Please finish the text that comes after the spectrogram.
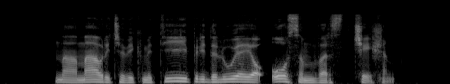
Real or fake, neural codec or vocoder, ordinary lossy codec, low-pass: real; none; AAC, 48 kbps; 10.8 kHz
